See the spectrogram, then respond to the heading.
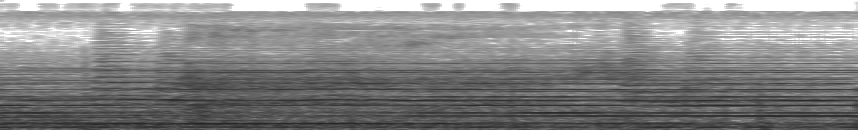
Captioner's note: zombie growling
